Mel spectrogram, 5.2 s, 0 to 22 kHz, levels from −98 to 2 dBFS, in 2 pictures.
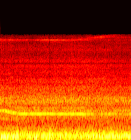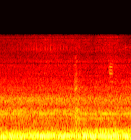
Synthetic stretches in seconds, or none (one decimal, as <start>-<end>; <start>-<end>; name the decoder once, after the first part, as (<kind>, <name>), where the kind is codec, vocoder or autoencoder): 2.5-3.4 (vocoder, Vocos)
